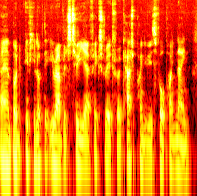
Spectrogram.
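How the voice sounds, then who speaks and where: The man's voice is fairly low in pitch and somewhat breathy. He speaks at a very fast pace with monotone, flat intonation. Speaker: panelist. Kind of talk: interview answer. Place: studio. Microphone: studio mic.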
